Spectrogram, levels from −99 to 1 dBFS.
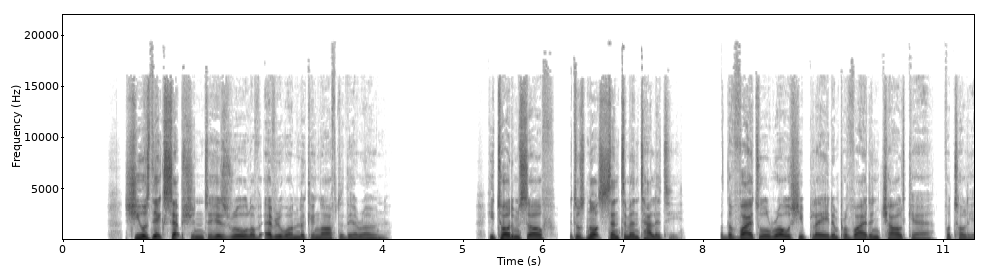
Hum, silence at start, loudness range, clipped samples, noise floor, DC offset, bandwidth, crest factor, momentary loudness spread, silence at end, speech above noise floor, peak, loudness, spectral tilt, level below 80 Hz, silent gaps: none; 0.8 s; 3 LU; under 0.1%; under -90 dBFS; under 0.1%; 18 kHz; 20 dB; 14 LU; 0 s; over 67 dB; -4 dBFS; -24 LUFS; -5.5 dB/octave; -66 dBFS; 4.11-5.14 s, 6.19-6.33 s, 7.78-8.21 s, 10.92-11.00 s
